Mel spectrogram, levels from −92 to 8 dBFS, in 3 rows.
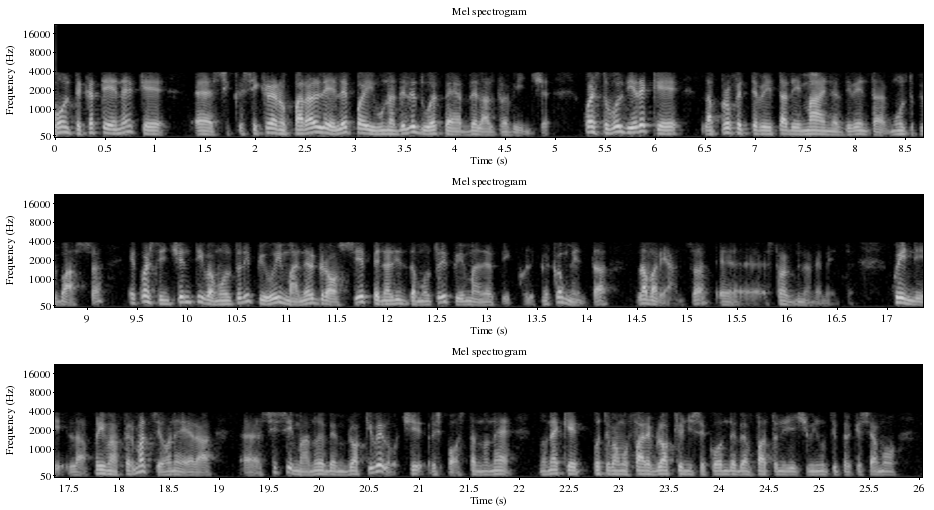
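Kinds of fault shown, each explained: No faults found in the speech recording.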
